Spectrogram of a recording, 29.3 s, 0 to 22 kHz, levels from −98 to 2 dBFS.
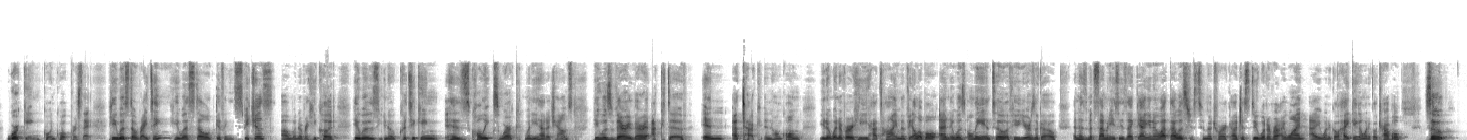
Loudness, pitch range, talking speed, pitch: -21 LUFS, 170-205 Hz, 180 wpm, 185 Hz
